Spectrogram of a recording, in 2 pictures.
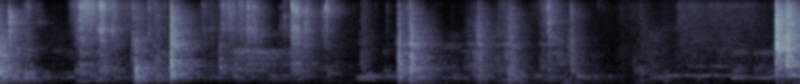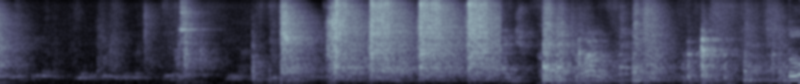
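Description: Metal dust-extraction pipe being handled and pushed into its fittings overhead: irregular knocks and clatter of sheet-metal duct parts, with a run of quick scraping strokes about two thirds of the way through.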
